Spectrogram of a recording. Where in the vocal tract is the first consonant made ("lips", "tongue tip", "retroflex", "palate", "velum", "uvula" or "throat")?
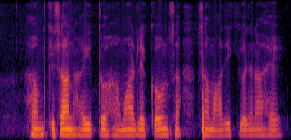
throat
